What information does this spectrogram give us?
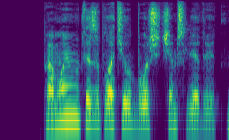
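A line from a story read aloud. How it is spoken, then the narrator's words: Innocent little voice. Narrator (Russian): невинным голоском заметила Таппинс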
